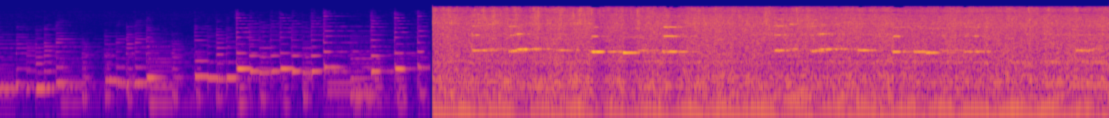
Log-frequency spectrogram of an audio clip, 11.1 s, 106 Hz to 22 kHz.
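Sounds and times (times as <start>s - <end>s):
industrial machinery humming: 4.3s - 11.0s
short high squeaks: 4.4s - 11.0s.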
